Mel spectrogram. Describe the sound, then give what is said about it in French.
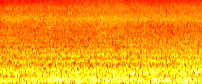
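Sea waves break with full force in a steady, dense roar of surf and rushing water that holds at an even loudness throughout, with no voices. “Oh là, regarde, là elle se donne à fond la mer là. hein. Le bruit qu'elle fait là, elle est en pleine. euh, comment dirais-je, en pleine force quoi.”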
